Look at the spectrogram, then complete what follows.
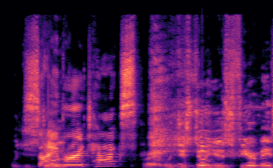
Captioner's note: laughing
